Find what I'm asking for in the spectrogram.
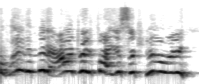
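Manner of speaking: high, laughing in disbelief; real laughing exclamation; laughing shout. Real, not acted. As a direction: shriek it while cracking up.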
